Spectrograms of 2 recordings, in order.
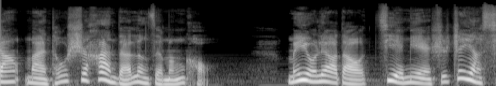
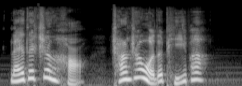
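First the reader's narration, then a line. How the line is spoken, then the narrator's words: Cheerful call. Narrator (Chinese): 云姨扭过脸欢快地叫道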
